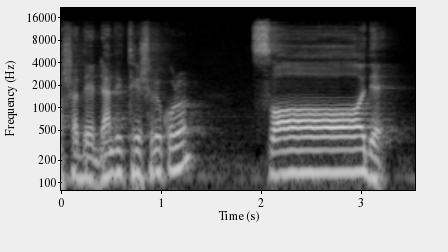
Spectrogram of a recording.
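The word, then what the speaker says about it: صاد: শুরুতে আমরা শুরু করছি সদ। সদ হরফটি পুর হরফ। মোটা হরফ উচ্চারণ ক্ষেত্রে মোটা করে পড়তে হবে এবং উচ্চারণ করার সময় তিন আলিফ টেনে পড়তে হবে।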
